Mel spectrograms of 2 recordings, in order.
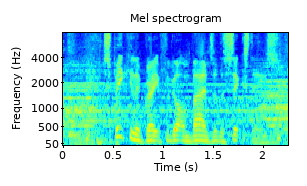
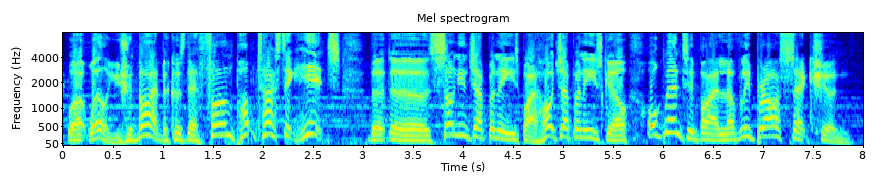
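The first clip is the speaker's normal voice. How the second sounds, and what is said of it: TV shopping channel sales voice. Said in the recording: “In a QVC voice, tell me why I should buy it.”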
